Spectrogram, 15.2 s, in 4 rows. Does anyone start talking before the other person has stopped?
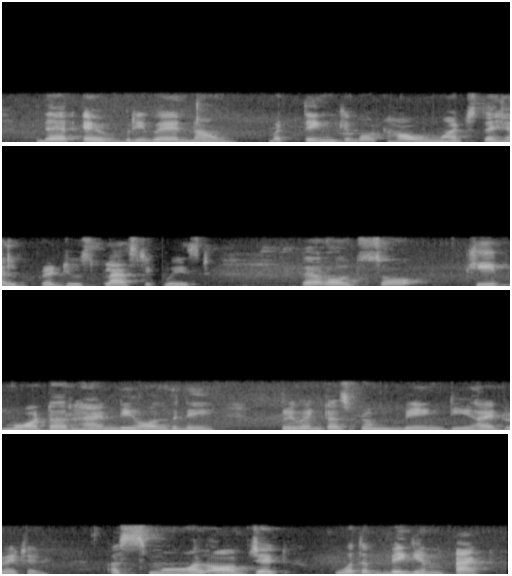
No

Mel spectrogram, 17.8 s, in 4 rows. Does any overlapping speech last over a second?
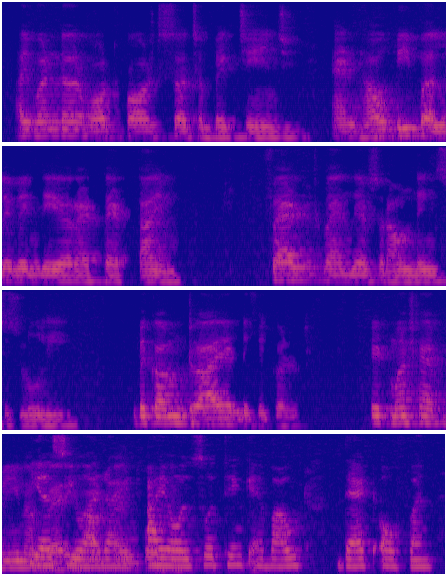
Yes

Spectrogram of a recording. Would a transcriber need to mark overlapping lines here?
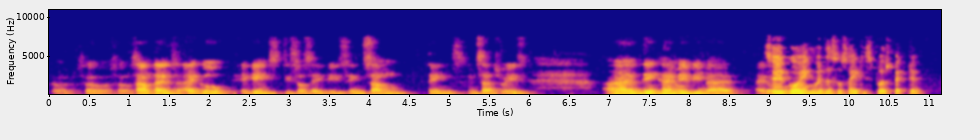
Yes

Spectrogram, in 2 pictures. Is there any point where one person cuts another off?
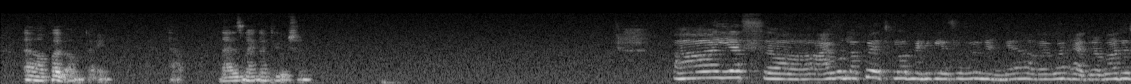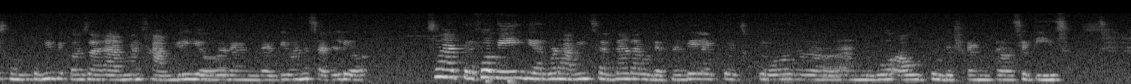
No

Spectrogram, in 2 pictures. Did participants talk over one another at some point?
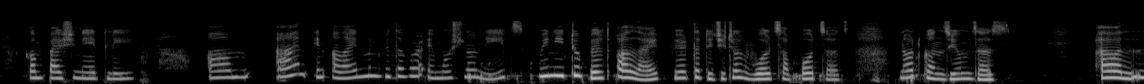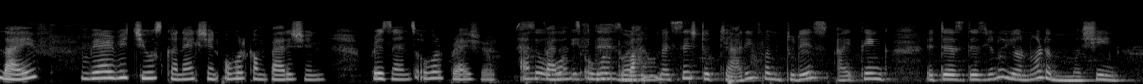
Yes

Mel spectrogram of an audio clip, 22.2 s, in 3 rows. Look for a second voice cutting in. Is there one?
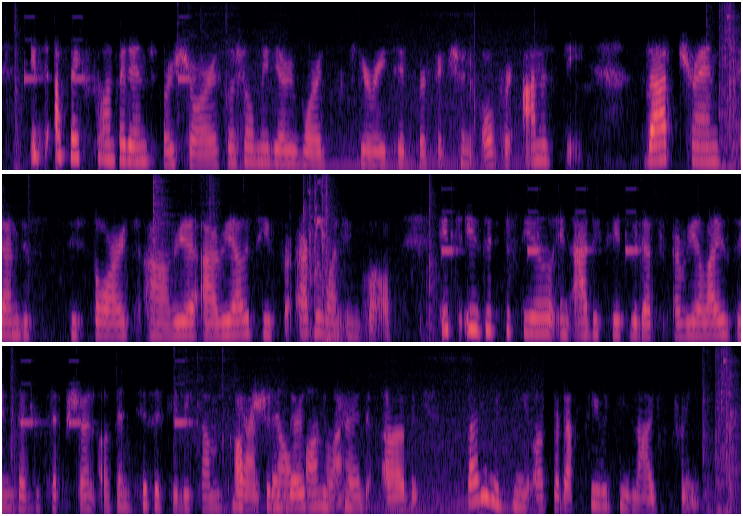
Yes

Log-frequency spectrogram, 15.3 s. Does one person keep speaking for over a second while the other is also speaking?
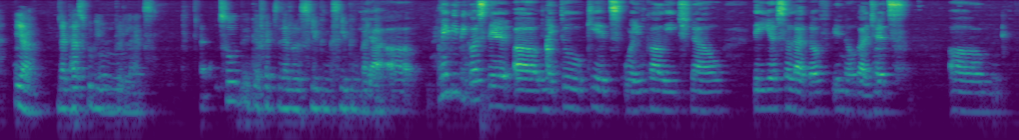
No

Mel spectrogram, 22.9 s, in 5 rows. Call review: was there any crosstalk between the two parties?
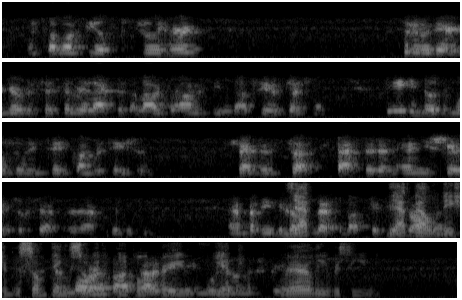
Yes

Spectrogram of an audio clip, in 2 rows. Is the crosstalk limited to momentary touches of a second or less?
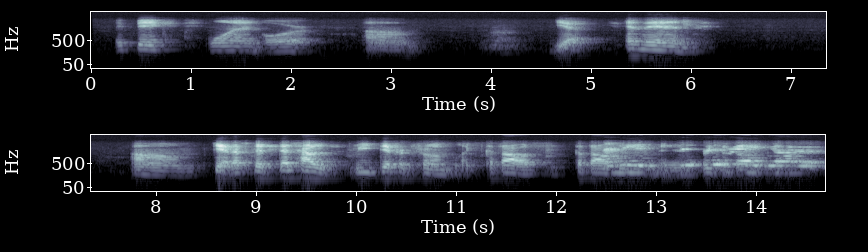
No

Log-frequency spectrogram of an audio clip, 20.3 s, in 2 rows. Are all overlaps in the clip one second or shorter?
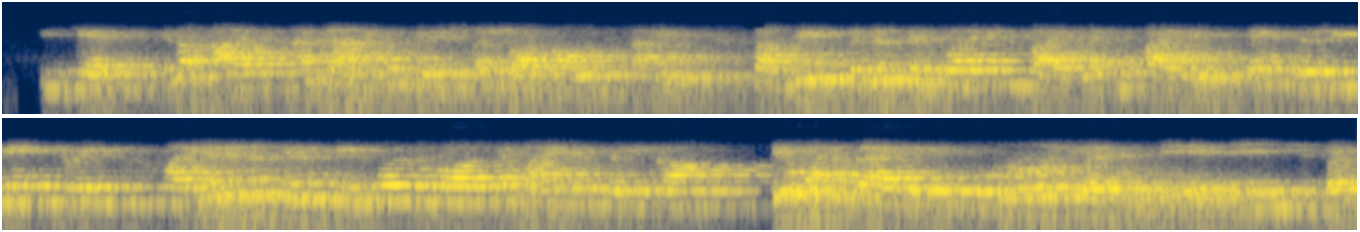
Yes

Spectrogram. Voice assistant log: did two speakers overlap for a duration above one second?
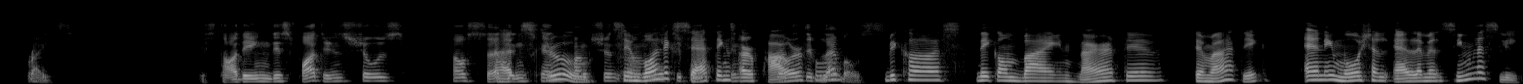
Yes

